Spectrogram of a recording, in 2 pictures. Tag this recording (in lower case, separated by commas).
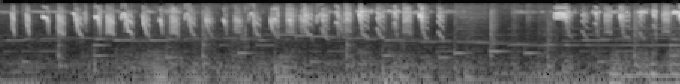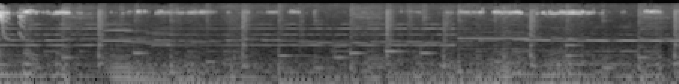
music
